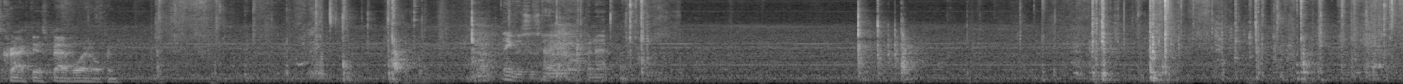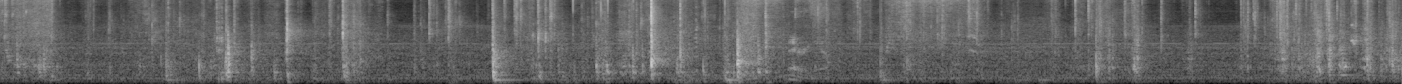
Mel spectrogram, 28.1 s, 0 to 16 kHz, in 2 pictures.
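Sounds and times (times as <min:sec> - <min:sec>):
packaging rustling: 0:10.5 - 0:28.0
box packaging clicks and knocks: 0:10.9 - 0:22.0.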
